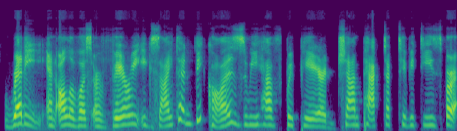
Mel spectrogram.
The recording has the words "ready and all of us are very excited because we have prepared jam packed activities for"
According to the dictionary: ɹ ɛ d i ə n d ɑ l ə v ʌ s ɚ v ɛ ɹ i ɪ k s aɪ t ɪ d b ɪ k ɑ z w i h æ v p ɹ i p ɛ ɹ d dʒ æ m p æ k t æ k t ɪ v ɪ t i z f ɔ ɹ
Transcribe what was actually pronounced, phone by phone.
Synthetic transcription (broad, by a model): ɹ ɛ d i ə n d ɑ l ə v ʌ s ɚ v ɛ ɹ i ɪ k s aɪ t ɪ d b ɪ k ɑ z w i h æ v p ɹ i p ɛ ɹ d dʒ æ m p æ k t æ k t ɪ v ɪ t i z f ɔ ɹ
